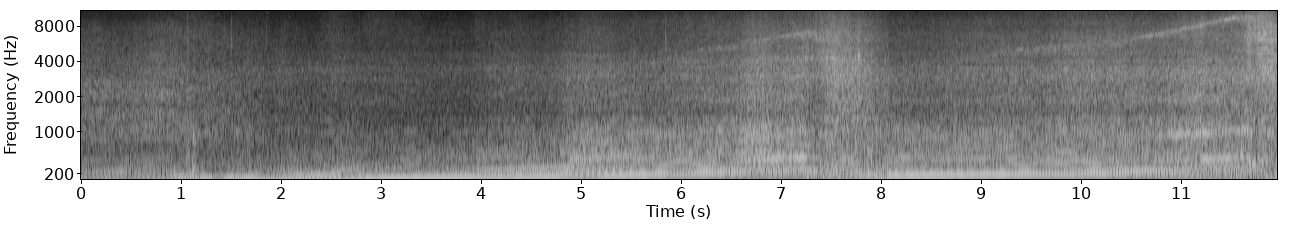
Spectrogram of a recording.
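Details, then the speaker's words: 1989 Toyota Supra, stock-block 2JZ-GTE with HKS 264 cam, BorgWarner S362 turbo, T56 transmission, EMU Black; boost level 1 pull hitting about 13 psi, possibly lifting early (could reach 15): engine note climbs smoothly through two long pulls, no misses or rattles, a healthy turbo pull. "That's level 1 right off the bat, and I hit about 13 pounds, and I think I let off. I think it could go up to 15."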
